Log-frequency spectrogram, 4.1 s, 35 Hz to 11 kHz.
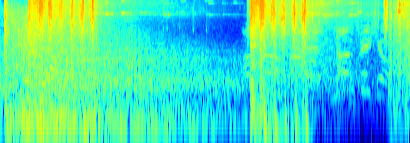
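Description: Gunfire in the shooter game Titanfall 2, with rapid bursts of shots at the start, a short lull, then another loud volley, and a voice briefly talking.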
